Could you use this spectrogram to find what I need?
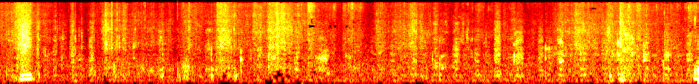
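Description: Dry leaves rustle and crunch under wrestling dogs.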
